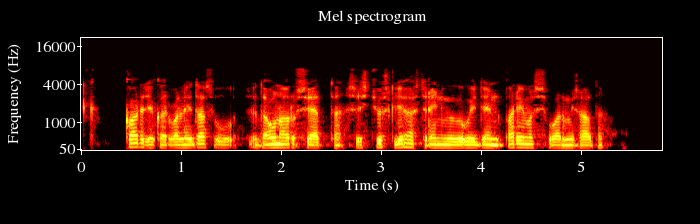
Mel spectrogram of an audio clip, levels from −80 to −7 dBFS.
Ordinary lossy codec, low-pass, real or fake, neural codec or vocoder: MP3, 32 kbps; 7.2 kHz; fake; codec, 16 kHz, 8 kbps, FunCodec, trained on LibriTTS, 25 frames a second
